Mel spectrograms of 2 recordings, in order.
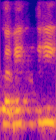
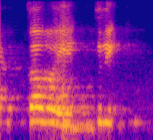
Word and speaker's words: कवयित्री: और जो आप लोग कवित्री कह देते हैं, प्रोनाउंसिएशन और लिखना क्या है, कवयित्री। कव, यह पे छोटी की मात्रा है, ये त्री, तो कवि और कवयित्री।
